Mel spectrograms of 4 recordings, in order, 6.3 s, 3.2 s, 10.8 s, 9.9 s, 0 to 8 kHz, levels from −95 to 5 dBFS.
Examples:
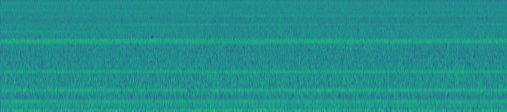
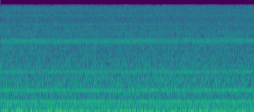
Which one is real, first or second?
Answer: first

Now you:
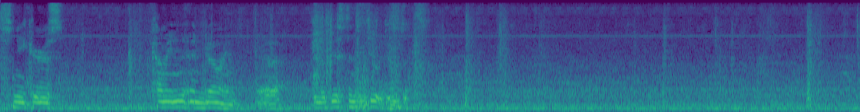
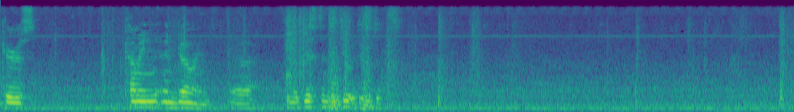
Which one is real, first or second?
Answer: second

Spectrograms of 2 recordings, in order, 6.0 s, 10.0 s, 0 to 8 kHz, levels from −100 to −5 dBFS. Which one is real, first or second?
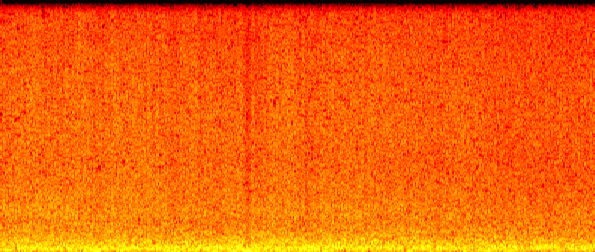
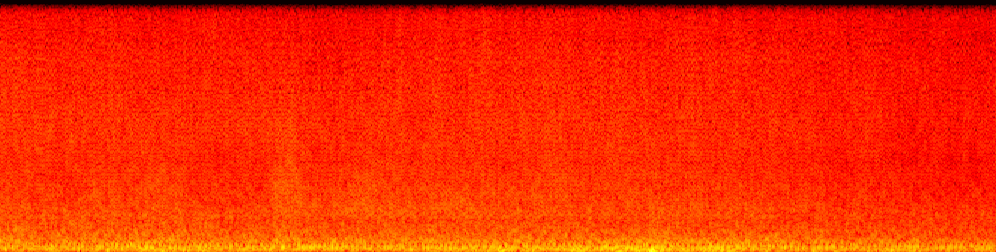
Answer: first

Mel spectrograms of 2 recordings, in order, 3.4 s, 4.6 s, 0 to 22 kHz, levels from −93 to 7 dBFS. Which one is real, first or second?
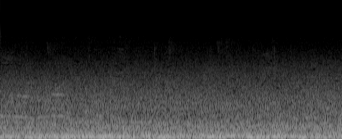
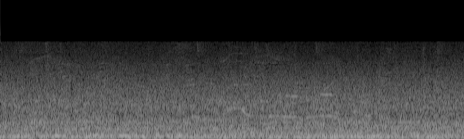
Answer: second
